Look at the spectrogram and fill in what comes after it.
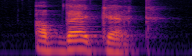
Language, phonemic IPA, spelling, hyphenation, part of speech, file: Dutch, /ɑpˈdɛi̯ˌkɛrk/, abdijkerk, ab‧dij‧kerk, noun, Nl-abdijkerk.ogg
- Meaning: an abbey church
